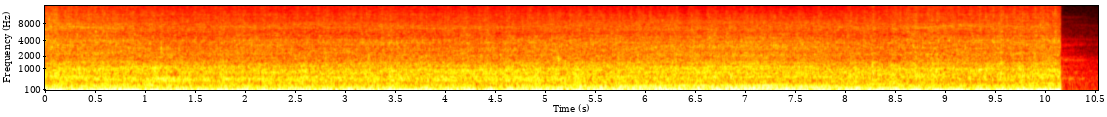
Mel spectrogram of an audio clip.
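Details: Le Mans green Mk1 Ford Escort idling after fitting a standard crossmember and new mounts in place of the World Cup competition crossmember, plus an electric fan kit. Low, steady idle with even firing and no shudder or knocking. The car no longer shakes. Normal idle.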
